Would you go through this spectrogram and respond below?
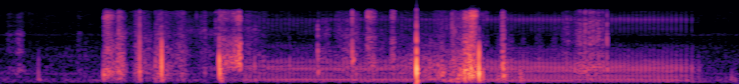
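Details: Sleeping dog snoring heavily: a rough, rattling rumble with rapid snorting pulses and a throaty drone, plus a sharp knock partway through.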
